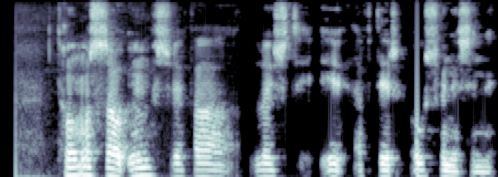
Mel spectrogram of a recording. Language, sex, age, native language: Icelandic, male, 13, Icelandic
